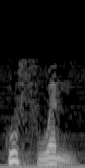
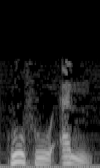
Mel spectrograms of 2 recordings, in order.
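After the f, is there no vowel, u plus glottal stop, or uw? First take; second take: no vowel; u plus glottal. First: The f has no vowel after it. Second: The f takes a u vowel, then a glottal stop. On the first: This is the reading of another reciter. "وقرأ حمزة بسكون الفاء" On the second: This is the reading of most reciters. "قرأ الأكثرون بالتثقيل والهمز"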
